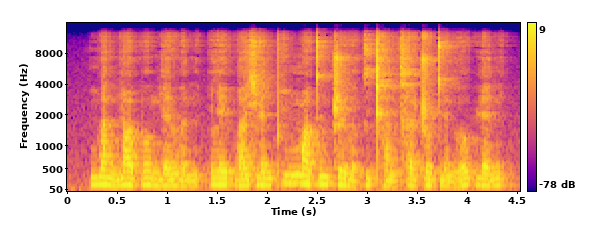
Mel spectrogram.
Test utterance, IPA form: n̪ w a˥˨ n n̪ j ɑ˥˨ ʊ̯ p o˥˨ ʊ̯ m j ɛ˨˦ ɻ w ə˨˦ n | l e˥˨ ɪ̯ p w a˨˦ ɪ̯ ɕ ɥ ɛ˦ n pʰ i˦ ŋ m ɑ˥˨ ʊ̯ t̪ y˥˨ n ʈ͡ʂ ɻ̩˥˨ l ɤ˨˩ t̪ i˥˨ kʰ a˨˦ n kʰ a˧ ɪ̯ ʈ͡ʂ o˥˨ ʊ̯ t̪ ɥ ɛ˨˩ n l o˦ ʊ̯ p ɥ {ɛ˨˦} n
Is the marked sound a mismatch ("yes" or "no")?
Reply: no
